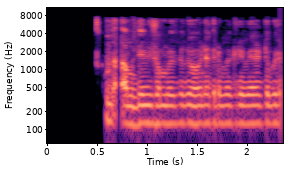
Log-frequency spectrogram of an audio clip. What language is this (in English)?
Bangla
